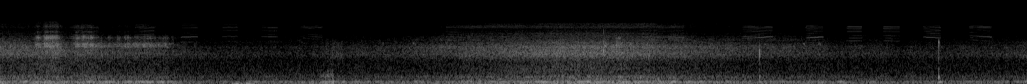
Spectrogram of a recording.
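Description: Wind rushing over the camera microphone of a paraglider in flight, a steady low rumble with a hiss that swells and fades. Two runs of faint short high-pitched chirps sound over it, near the start and again in the second half.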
